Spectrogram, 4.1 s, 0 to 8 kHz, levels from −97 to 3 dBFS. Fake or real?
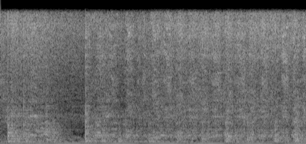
real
